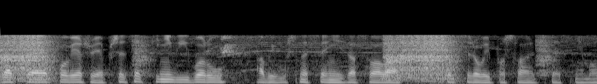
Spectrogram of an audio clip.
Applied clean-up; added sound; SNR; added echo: none; Drill; -1 dB; none.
